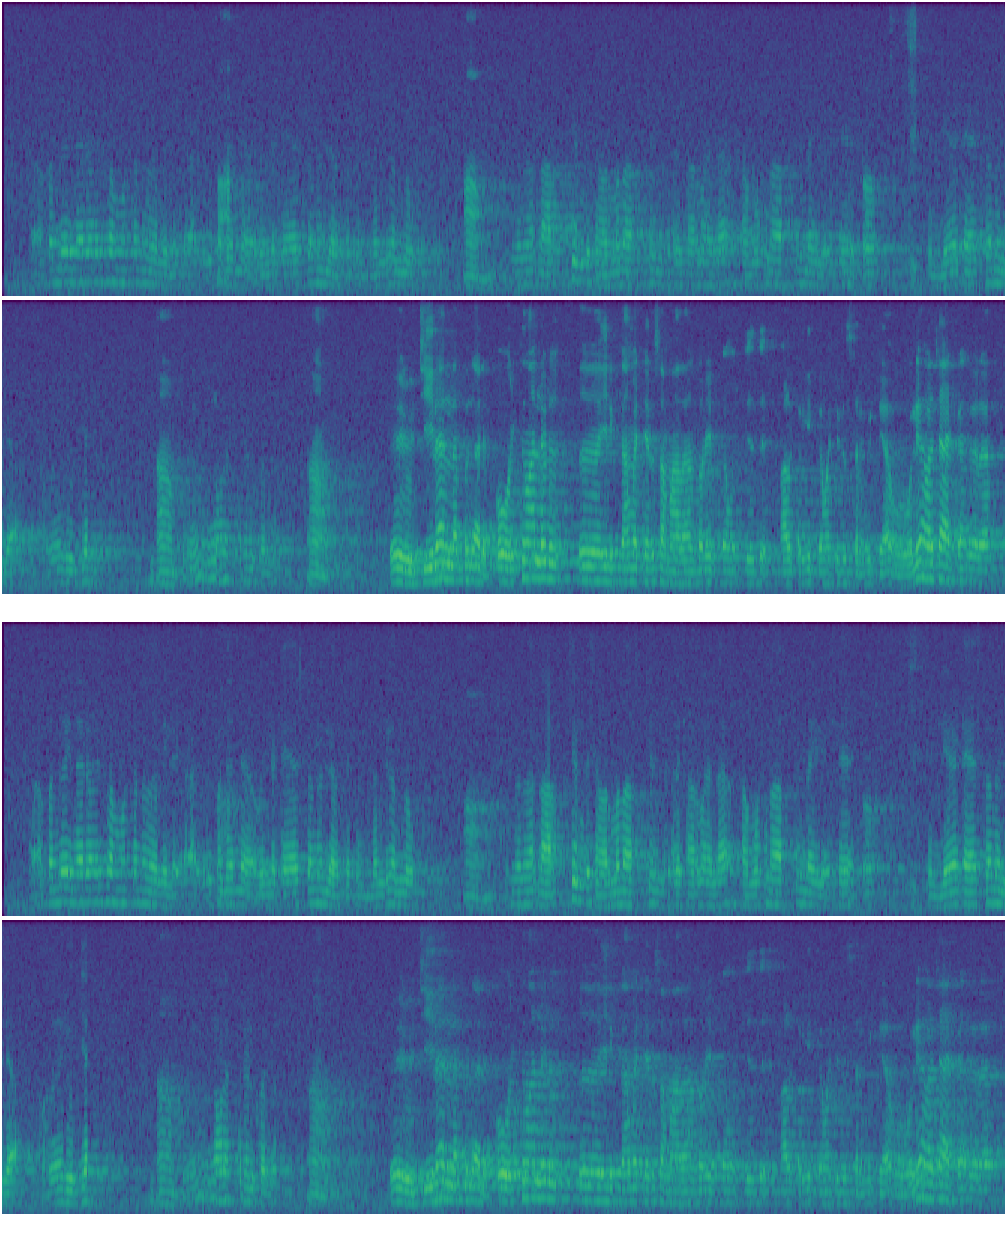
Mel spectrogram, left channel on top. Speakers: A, on the right (about 65°); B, on the left (about 35°).
A: അപ്പൊ ഇന്നേ വൈകുന്നേരം സമുസ ഒന്നും തന്നില്ലേ. അതിലെപ്പാതെന്നെ
B: ആഹ്
A: വലിയ ടേസ്റ്റ് ഒന്നുല്ല പക്ഷെ തിന്നണ്ടി വന്നു.
B: ആഹ്
A: <unintelligible> ച്ച്ണ്ട് ഷവർമ്മ നെറച്ച്ണ്ട് അല്ല ഷവർമ്മ എന്താ സമൂസാ നെ ച്ച്ണ്ടായില്ല പക്ഷെ
B: ഉം
A: വല്യേ ടേസ്റ്റ് ഒന്നുംല്ല രു
B: ആഹ് <unintelligible>
A: എത്ര എടുക്കുമല്ലോ
B: ആഹ് ഏഹ് രുചിലല്ല പ്പ കാര്യം ഓൽക്ക് നല്ലൊരു ഈഹ് ഇരിക്കാൻ പറ്റിയത് സമാധാനത്തോടെ ഇരിക്കാൻ പറ്റിയത് ആൾക്കാർക്ക് ഇരിക്കാൻ പറ്റിയൊരു സ്ഥലം കിട്ടിയാ ഓല് അവ ചായട്ക്കാൻ കേറ്കാ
